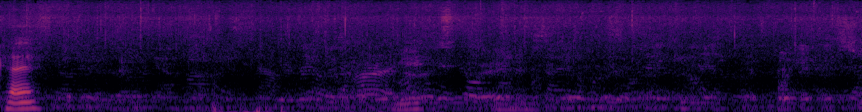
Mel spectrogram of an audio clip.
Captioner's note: paper crinkling and audience chattering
